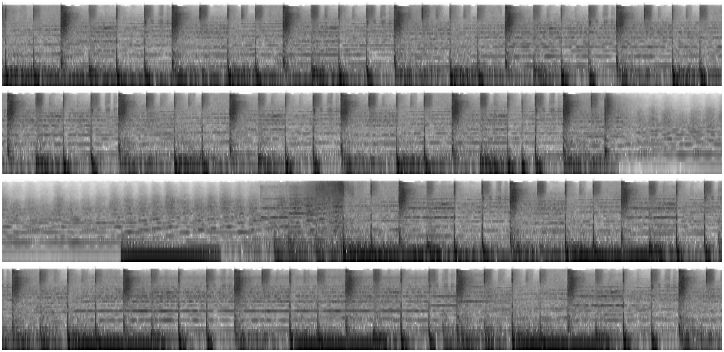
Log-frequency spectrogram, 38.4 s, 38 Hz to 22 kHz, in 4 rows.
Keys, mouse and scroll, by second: 6.0 ctrl+t, 6.9 alt+shift+click, 15.3 Return, 16.5 Down, 17.4 Left, 17.6 Left, 18.6 ctrl+t, 19.7 alt+shift+click, 21.3 Return.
